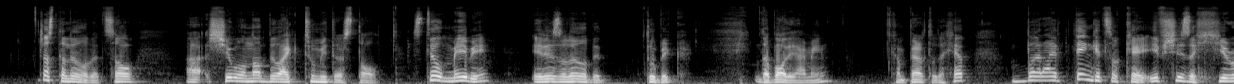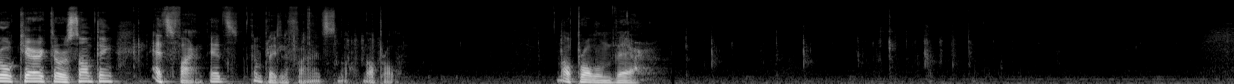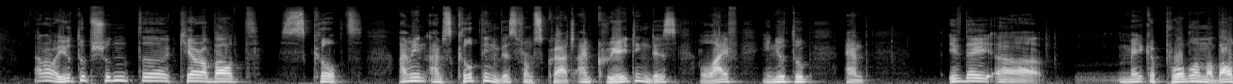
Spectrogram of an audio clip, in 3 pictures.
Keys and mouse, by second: 13.5 ctrl+Tab, 14.3-24.5 drag, 15.1 g, 15.5 ], 15.7 ], 21.5 1, 24.5-31.0 alt+shift+right drag, 26.7 1, 29.7 g, 34.9 g, 36.6-37.0 alt+drag.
